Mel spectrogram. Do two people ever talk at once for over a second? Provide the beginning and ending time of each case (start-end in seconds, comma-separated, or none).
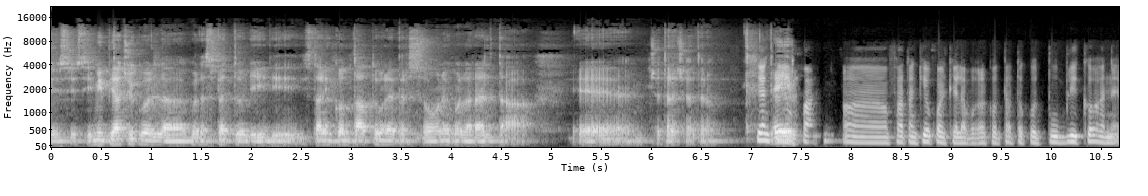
none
